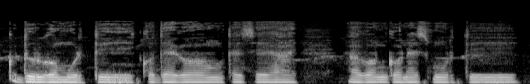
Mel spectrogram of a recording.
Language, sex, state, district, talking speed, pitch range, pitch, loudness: Chakma, male, Tripura, West Tripura, 115 wpm, 110-115 Hz, 110 Hz, -17 LUFS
